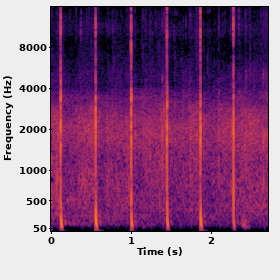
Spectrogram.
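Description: Six sharp, crisp claps land in a steady rhythm of roughly two per second, like hands clapping together in unison, over a faint hiss with no one talking.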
